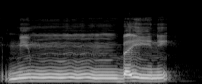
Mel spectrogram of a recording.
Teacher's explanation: transformamos la nun en una mim, pero aplicándole la nasalización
